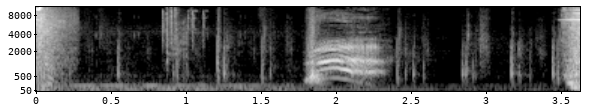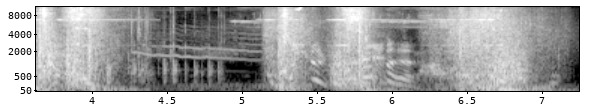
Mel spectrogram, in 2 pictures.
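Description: Magic blasts crackle and whoosh as a staff fires.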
